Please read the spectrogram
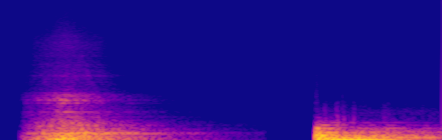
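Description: Logo intro sound effect: a whoosh that swells and fades out over about a second and a half, then near silence, then a sudden deep, loud low hit about three seconds in that rings on.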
